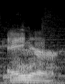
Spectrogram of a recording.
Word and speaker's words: Ayer: I know I spelled his name, last name wrong, but David Ayer. We'll go to Jay. I have David Ayer. A-Y-E. It's Ayer.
